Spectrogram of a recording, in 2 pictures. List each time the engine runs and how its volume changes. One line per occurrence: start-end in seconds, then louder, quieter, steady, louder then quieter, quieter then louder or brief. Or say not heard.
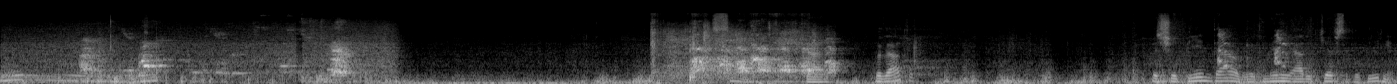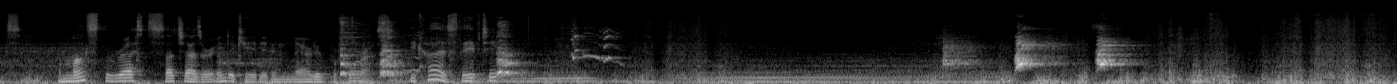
0.0-1.6 brief
11.4-24.1 louder.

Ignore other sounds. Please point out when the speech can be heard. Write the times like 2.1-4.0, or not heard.
7.0-9.2, 11.4-19.1.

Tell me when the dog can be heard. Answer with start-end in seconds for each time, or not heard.
0.8-3.5, 6.5-8.4, 12.2-12.9, 17.4-20.2, 23.4-25.8.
